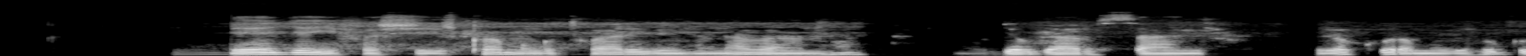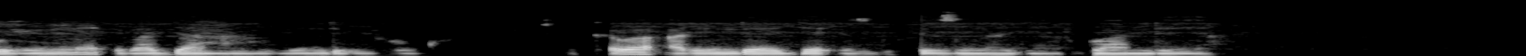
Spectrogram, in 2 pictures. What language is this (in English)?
Kinyarwanda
